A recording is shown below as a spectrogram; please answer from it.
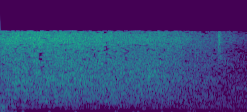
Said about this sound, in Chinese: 让我们再一次鼓掌，谢谢今天所有见证人的见证。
